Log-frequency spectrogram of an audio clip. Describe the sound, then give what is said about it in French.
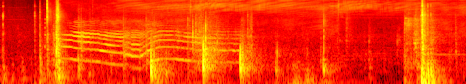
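The door of a surgeon's practice in a large apartment on rue Marbeuf in Paris creaks open, its hinge giving a long, wavering squeal, followed by several sharp clunks and knocks of the door and latch; no one speaks. “Et justement, vous m'avez ouvert la porte de votre cabinet.”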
